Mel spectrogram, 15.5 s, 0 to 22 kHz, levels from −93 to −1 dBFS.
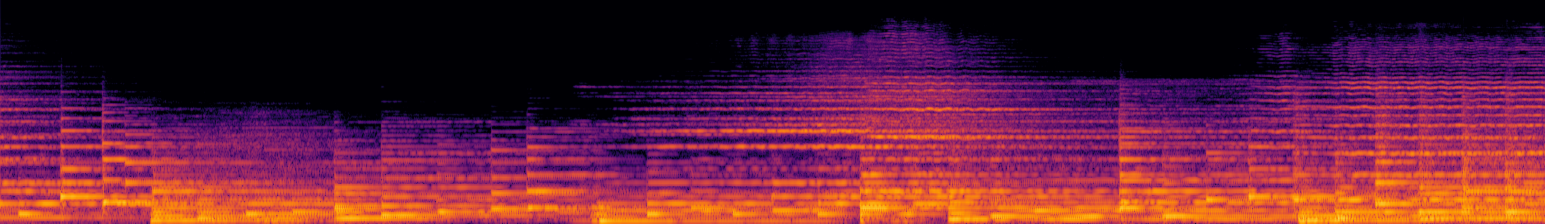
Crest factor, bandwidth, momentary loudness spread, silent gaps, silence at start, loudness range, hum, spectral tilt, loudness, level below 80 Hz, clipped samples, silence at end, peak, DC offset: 16 dB; 12 kHz; 7 LU; none; 0 s; 5 LU; none; -7.5 dB/octave; -20 LUFS; -30 dBFS; under 0.1%; 0 s; -2 dBFS; under 0.1%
